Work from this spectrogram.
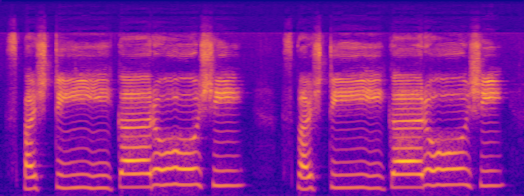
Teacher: करोषि में भी मूर्धन्य शा है, तो हमें बोलते हुए ध्यान रखना है कि उच्चारण हमारी मूर्धा से हो · नास्तं कदाचिदुपयासि न राहुगम्यः। स्पष्टी, स्पष्टी में दंती सा भी है, स स्पष्टी, और मूर्धन्य शा भी है।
